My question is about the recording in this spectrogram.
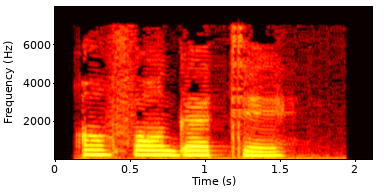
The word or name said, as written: enfant gate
